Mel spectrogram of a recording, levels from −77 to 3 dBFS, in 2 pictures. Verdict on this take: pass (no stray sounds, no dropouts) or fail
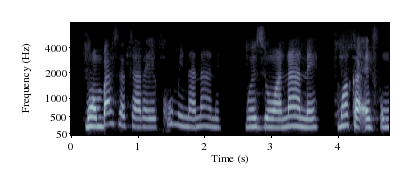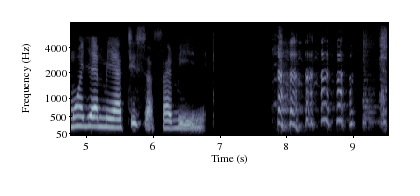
fail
